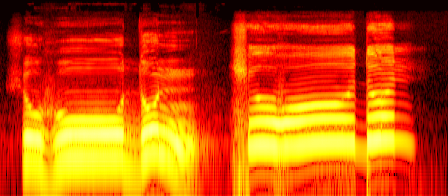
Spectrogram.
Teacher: آخر تک آپ نے ہونٹوں کو گول رکھنا ہے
